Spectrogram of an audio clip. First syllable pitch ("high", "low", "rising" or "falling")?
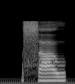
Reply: low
